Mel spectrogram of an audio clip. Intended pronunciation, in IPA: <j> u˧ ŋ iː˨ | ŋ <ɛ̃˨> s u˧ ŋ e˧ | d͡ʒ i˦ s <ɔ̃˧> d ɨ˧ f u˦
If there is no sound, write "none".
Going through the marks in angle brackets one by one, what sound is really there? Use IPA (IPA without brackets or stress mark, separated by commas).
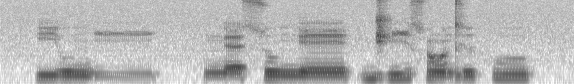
j, ɛ˨, ɔ̃˧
